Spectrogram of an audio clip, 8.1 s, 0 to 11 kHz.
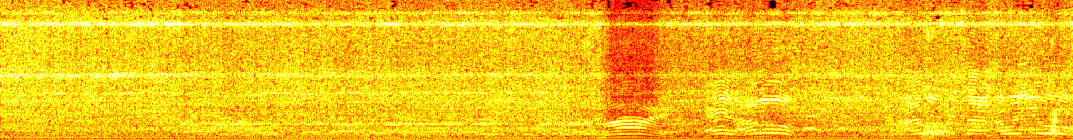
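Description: Off-road 4x4's engine running steadily, heard from inside the cab, with people talking over it now and then.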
